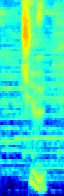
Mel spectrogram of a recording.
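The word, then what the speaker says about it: Chew: US who have been called Chu and it's spelled like that. C H E W Chu.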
